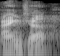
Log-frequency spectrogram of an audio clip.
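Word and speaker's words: Anker: and uh it's made by a company called Anor which uh it's spelled a an k r so that also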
